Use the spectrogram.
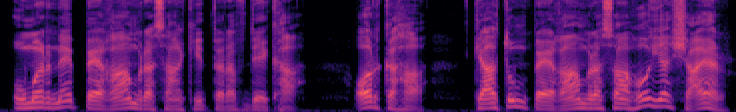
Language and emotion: Urdu, neutral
